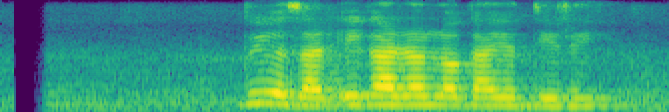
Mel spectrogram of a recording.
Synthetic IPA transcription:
d̪ujɦʌd͡zareɡaɾʌlʌɡajʌd̪ʱeɾʌj

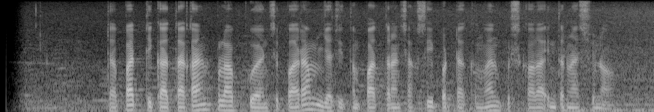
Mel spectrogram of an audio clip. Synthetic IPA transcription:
d̥apat̪̚d̥ikat̪akanpəlab̥uansəb̥aɾaməɲd͡ʒadit̪əmpat̪ːɾansaksipərdaɡ̥aŋanbərsə̥kolaʔḭnt̪ərnasional

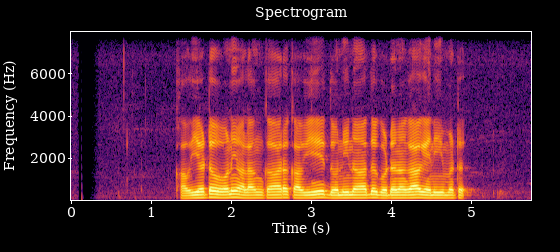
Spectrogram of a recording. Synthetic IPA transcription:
kʰaʋijəʈəoːnealaŋkaːɾəkaʋijeːd̪oninaːd̪əɡoɖənaɡaːɡæniːməʈə

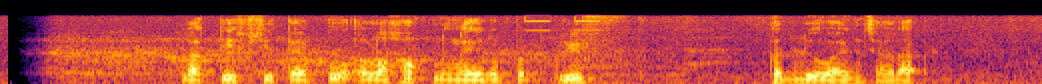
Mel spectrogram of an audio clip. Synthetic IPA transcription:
lat̪ifsit̪epuʔɔlɔɦɔk̚nəŋaiɾupərt̪̚ɡɾif | kərduwaɲt͡ʃaɾa

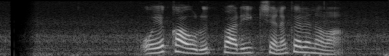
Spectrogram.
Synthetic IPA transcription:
ojəkawɾut̪̚paɾiːkʂɐnəkəɾɐnɐʋa̰ː

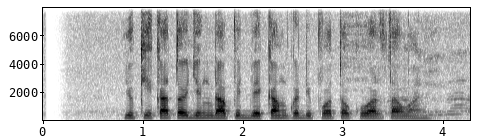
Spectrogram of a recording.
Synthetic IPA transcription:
jukikat̪ɔd͡ʒɨŋdapit̪̚bɛkamkɨrdipɔt̪ɔkuwart̪awan

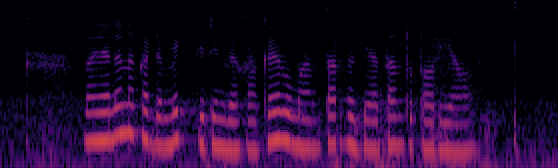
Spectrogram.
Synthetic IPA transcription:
lajananakadəmɪk̚dit̪indakakɛlumant̪arkəɡiat̪ant̪ut̪oɾial

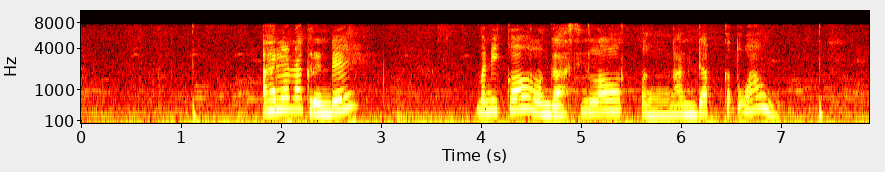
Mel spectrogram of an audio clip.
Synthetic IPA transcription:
ʔaɾianaɡ̥ɾende | mənikɔləŋɡahsilɔt̪əŋanɖap̚kət̪uwau

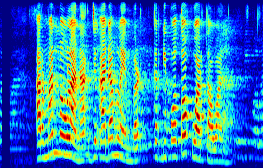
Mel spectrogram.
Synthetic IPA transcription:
ʔarmanmaulanaʔd͡ʒɨŋʔadamlɛmbərt̪̚kɨrdipɔt̪ɔkuwart̪awan

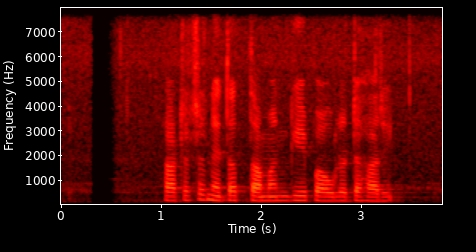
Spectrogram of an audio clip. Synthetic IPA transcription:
ɾaʈəʈənɛt̪at̪ːamaŋɡeːpauləʈəɦaɾi

